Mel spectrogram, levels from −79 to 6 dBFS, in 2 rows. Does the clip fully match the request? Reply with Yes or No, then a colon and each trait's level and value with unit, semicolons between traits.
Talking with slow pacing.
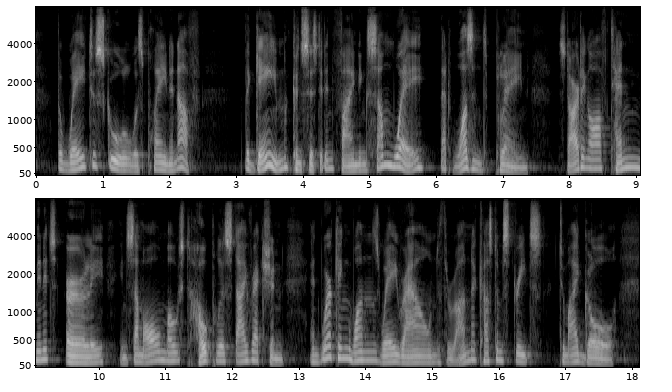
Yes: slow, 125 wpm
